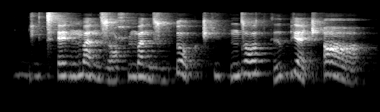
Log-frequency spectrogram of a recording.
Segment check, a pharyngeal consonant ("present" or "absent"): present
